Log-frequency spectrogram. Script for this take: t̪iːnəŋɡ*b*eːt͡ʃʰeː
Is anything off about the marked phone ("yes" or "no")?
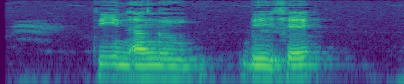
no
